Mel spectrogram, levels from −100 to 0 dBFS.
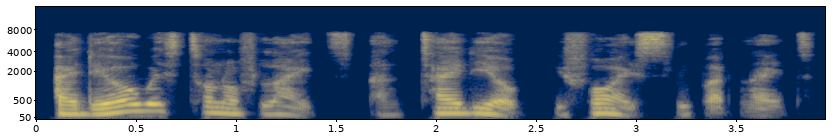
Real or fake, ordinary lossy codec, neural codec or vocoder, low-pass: real; none; none; 7.2 kHz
